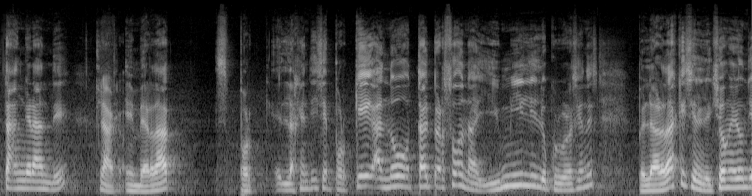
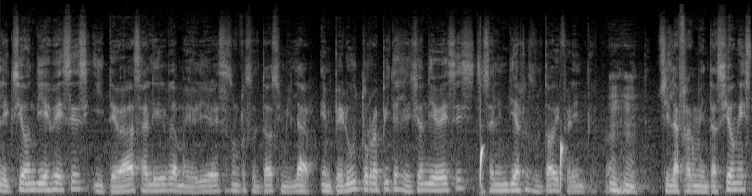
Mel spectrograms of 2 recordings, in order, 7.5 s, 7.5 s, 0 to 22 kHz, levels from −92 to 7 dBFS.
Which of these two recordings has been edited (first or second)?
second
